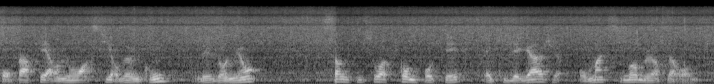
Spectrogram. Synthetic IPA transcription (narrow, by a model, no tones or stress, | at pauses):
puʁpafɛʁnwaʁsiʁd̪ɛ̃ku | lezɔnjɔ̃ | sɑ̃kilswakɔ̃pote | ekid̪eɡaʒ | omaksimɔmlœʁza̰ʁɔ̰m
